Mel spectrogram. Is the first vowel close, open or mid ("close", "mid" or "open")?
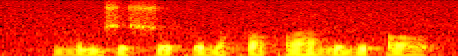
close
